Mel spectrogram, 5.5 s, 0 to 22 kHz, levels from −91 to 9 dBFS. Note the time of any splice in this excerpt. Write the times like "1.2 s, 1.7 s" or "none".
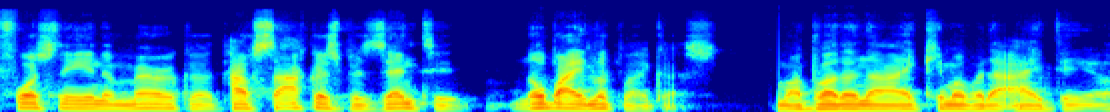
1.0 s, 2.5 s, 3.9 s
